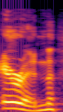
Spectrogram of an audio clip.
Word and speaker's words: Aaron: It's interesting, Jensen, because me, like, I really pronounce the A in Aaron. I always have. I had my best friend growing up. It was Aaron. But I guess if you say it quickly, it's Aaron.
